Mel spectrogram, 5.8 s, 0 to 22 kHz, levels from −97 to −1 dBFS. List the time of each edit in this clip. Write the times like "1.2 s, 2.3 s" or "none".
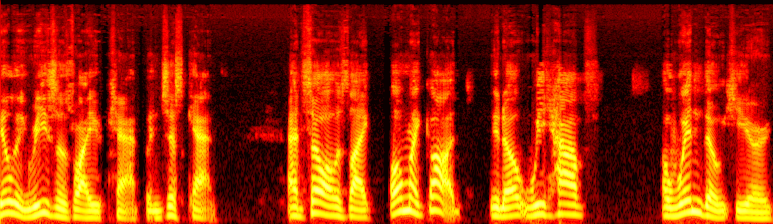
none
